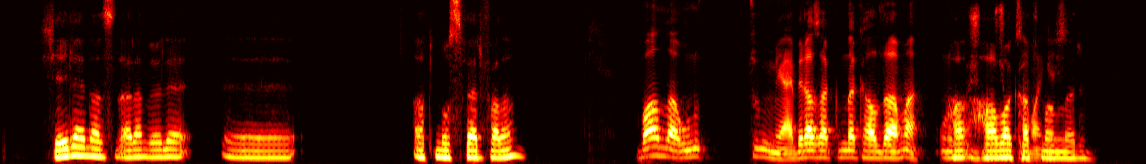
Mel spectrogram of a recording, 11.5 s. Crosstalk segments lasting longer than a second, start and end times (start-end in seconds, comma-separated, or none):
9.4-10.7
